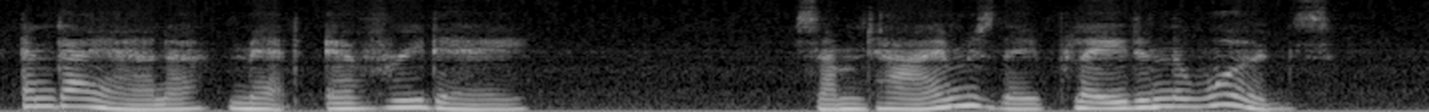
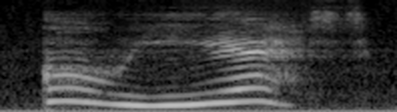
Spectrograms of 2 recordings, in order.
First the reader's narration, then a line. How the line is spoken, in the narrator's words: said Anne happily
